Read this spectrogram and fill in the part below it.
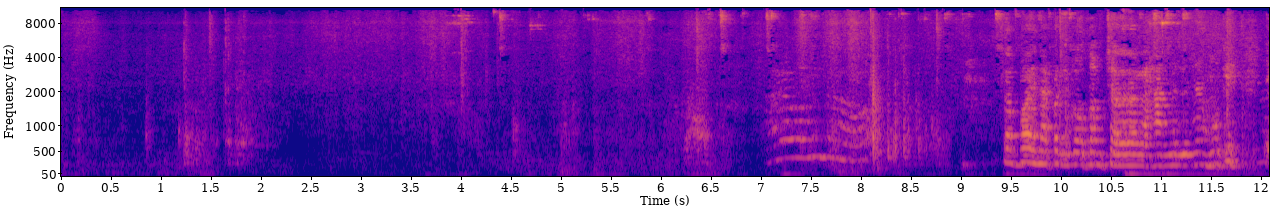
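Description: Cloth rustles as it is folded and knotted.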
